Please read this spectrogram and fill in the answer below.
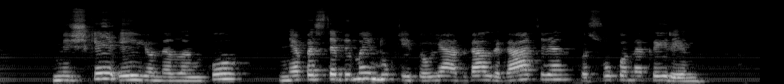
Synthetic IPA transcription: mʲɪʃʲkʲɛɪʔɛːjoːmʲɛlˠɐŋkʊ | nʲɛpɐsʲt̪ʲɛbʲɪmɐɪnuːkʲɾʲɛɪpʲɛʊjæːɐd̪ɡɑːlˠʲɪɡɑːt̪ʲʋʲɛpɐsuːkoːmʲɛkɐɪɾʲɪn

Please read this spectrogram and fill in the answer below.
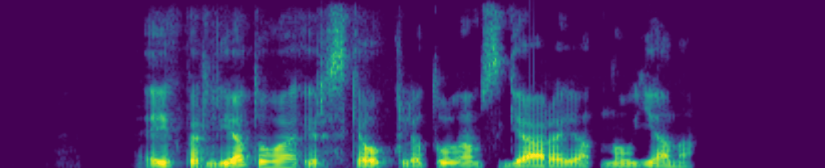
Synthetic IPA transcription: ɛ̰ɪkpʲɛɾlʲiɛt̪ʊʋɑʔɪɾsʲkʲɛlˠˑp̚kʲlʲiɛt̪ʊʋʲɛmsɡʲæːɾɑjɛnɒʊjiɛnɑː

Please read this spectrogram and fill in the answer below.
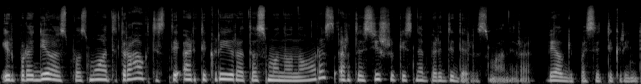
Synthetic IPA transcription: ɪɾpɾɐd̪ʲeːjoːspɐsmuːɐt̪ʲɪt̪ɾɐʊkt̪ʲɪst̪ɐɪʔɐrt̪ʲɪkɾɐɪiːɾɐt̪ɐsmɑːnoːnoːɾɐsɐrt̪ɐsiːʃʊkʲɪsnʲɛpʲɛɾd̪ʲɪd̪ʲɛ̰lʲɪsmɐ̰nḭːɾɐ̰ʋʲeːlʲˠɡʲɪpɐsʲɪt̪ʲɪkɾʲɪnʲt̪ʲɪ

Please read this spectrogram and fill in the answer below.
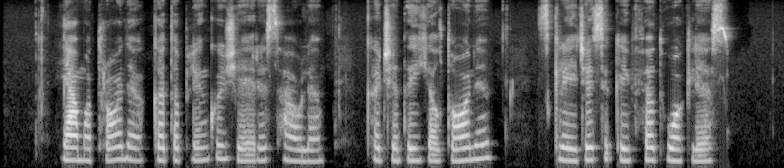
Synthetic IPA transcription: jæˑmɐt̪ɾoːd̪ʲeːkɐt̪ɐpʲlʲɪŋkʊɪʒʲeːɾʲesɑˑʊlʲɛ | kʰɐt̪ʒʲɛd̪ɐɪɡʲɛlˠt̪oːnʲe | sʲklʲɛɪd͡ʒʲɛsʲɪkɐɪpfʲɛt̪uɔklʲeːs

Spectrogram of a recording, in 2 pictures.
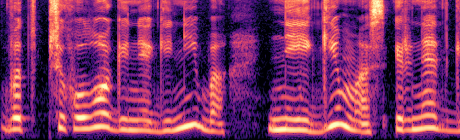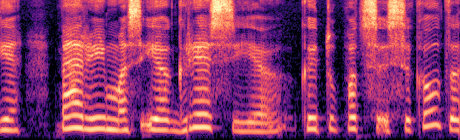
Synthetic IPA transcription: ʋɐt̪pʲsʲɪxoːlˠoːɡʲɪnʲeːɡʲɪnʲiːbɐ | nʲɛɪɡʲɪmɐsɪɾnʲæːd̪ʲɡʲɪ | pʲæːɾʲɛɪjmɐsiːɐɡrʲæːsʲɪjækɐɪt̪ʊpɐt̪ssʲɪkɐlˠt̪ɐ

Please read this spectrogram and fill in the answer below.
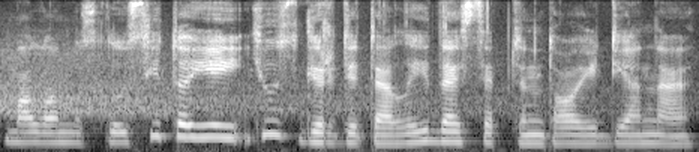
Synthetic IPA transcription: mɐlˠoːnʊsklˠɐʊsʲiːt̪oːjɛɪjuːsɡʲɪɾʲd̪ʲɪt̪ʲɛlˠɐɪd̪ɑsʲɛpʲt̪ʲɪnt̪oːjɪd̪ʲiɛnɐ

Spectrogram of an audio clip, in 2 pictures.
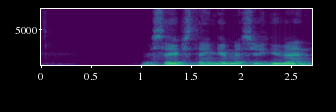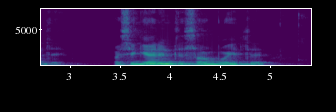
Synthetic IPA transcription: ʋʲɪsɐɪpsʲt̪ʲɛŋʲɡʲɛmʲeːsɪʒʲɡʲiːʋʲæˑnʲˑt̪ʲɪ | pɐsʲɪɡʲæːɾʲɪnʲt̪ʲɪsɐbʊɪt̪ʲɪ̰

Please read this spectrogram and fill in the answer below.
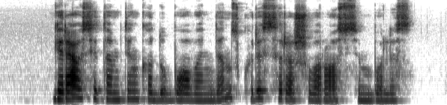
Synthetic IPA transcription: ɡʲɛɾʲæˑʊsʲɛɪt̪ɐmt̪ʲɪŋˑkɐd̪ʊbʊʋoːʋɐnʲd̪ʲɛnskʊɾʲɪsiɾɐʃʋɐɾo̰ːsːʲɪmbɔlʲɪs

